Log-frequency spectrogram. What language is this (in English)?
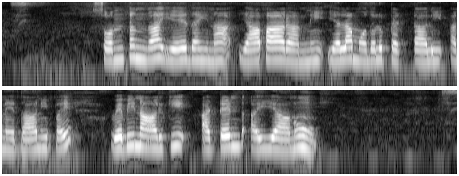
Telugu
